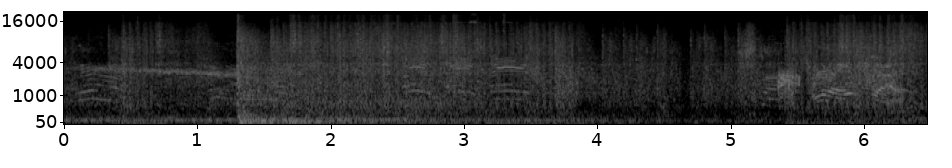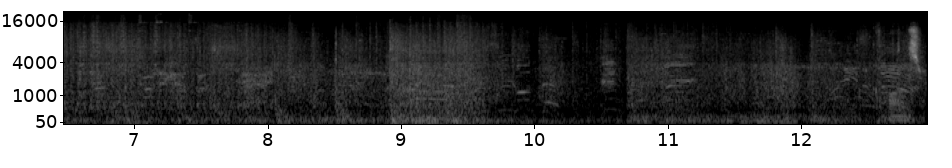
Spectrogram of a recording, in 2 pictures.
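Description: Mortar blasts and steady gunfire roll through a Company of Heroes 2 battle, with heavy booms and rattling bursts near and far, while a commentator talks over the fighting.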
